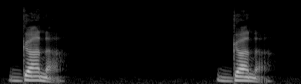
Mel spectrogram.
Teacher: The first syllable has the G consonant, as in butter vowel, a nice clean N, and the second syllable the schwa. The first syllable is stressed, gun, and the second syllable unstressed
